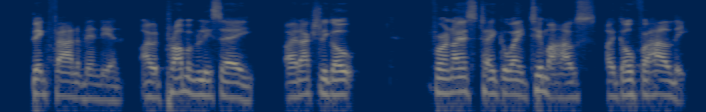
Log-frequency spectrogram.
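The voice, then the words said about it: Weak put-on Australian accent. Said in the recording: “you can put away the accent now... the Australian, I've never been good in an Australian accent... the shit impression”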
